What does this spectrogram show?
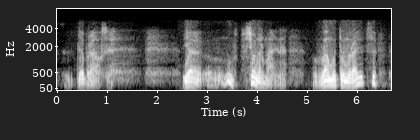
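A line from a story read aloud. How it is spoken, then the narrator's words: Hoarse, journalist. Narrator (Russian): Журналист сказал хрипло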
